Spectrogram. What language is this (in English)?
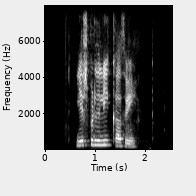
Icelandic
